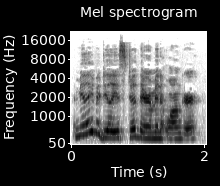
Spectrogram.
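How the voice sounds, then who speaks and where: Female storybook reader, high register, highly expressive melody, talks straight to children. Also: racing. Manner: animated, addresses young listeners directly. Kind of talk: expressive children's read-aloud narration.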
